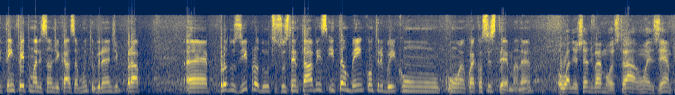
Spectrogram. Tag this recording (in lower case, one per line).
speech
